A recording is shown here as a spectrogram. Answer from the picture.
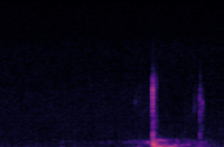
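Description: Near silence, broken about one and a half seconds in by a single short click with a brief low rustle after it.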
